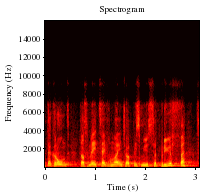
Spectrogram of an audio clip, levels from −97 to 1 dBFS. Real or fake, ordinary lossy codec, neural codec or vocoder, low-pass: real; Opus, 32 kbps; none; 7.2 kHz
